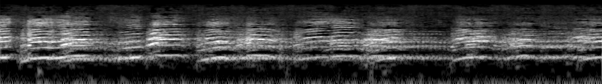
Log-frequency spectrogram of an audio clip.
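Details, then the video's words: Honking of Ruddy shelduck: a rapid series of nasal, goose-like calls with stacked harmonics, several per second at times, continuing steadily across the recording with low background hum. "চখাচখি হাঁস পাখির ডাক রিংটোন | Ruddy Shelduck Bird Call | Hans Pakhir Dak"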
